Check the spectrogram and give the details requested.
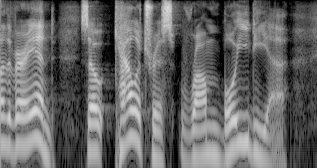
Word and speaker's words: Callitris: It turns out there's about 16 species of calatric, which I have to say I have always pronounced calistrus.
